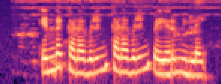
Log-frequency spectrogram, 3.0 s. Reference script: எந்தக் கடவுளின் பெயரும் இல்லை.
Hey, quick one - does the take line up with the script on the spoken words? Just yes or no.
no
